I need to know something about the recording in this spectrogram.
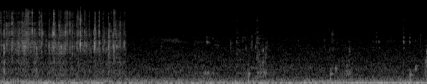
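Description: A paper burger wrapper crinkling for about the first second as it is squeezed around the burger. After that, a few faint clicks over a low, steady rumble.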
